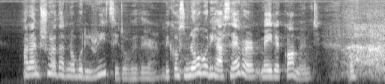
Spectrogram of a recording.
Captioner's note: laughter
